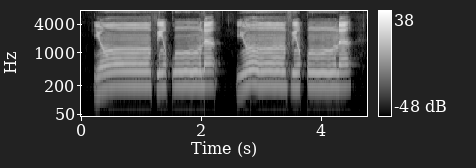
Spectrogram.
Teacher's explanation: The ghunna sound, the nasal sound comes, okay? We produce the nasal sound and we hide the sound of noon. · Nun shouldn't be pronounced clearly. We should hide the sound of nun. Why? Because of the rule ikhfa.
